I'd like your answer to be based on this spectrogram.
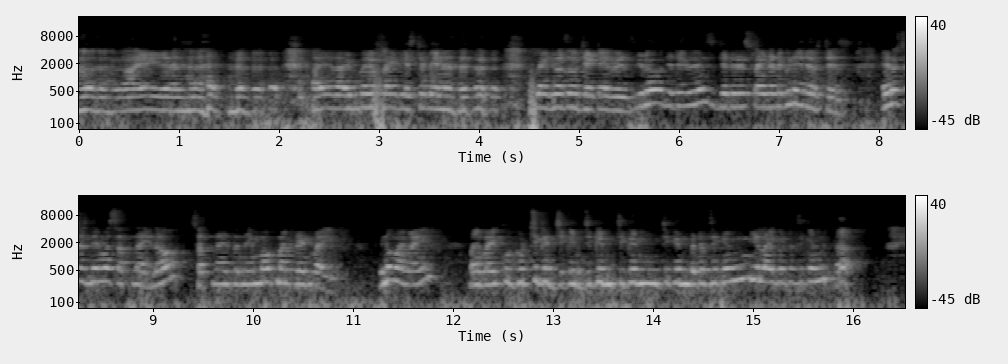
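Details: Acted teaching demonstration of flight of ideas as seen in mania: rapid speech with ideas linked by chance, clang association, similar-sounding words or proverbs. Finding: flight of ideas.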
